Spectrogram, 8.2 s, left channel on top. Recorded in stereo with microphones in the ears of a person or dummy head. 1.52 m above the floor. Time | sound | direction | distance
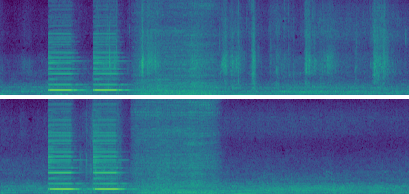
0.9 | an alarm | 25° right (ahead or behind) | 0.6 m
2.6 | a sliding door | 55° right (ahead or behind) | 1.5 m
